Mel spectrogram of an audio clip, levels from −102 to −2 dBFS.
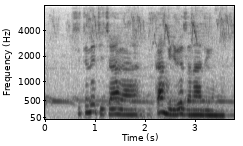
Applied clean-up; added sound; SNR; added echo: none; Bird; 17 dB; reverberation time 0.3 s.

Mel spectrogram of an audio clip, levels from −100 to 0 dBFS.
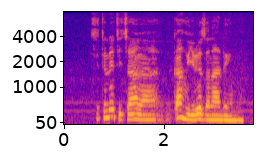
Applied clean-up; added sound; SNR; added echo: none; none; none; none.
